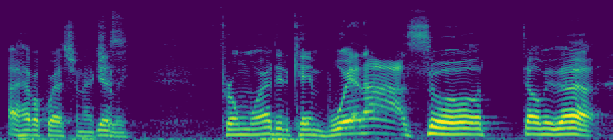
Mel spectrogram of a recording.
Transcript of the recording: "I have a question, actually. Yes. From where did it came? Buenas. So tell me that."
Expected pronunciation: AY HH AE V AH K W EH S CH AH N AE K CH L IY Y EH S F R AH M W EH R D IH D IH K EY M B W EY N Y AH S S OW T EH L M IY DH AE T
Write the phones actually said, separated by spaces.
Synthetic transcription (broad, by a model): AY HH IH V AH K W EH S CH AH N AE K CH IY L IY F R AH M W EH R D IH D IH K EY M B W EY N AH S S OW T EH L M IY DH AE T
